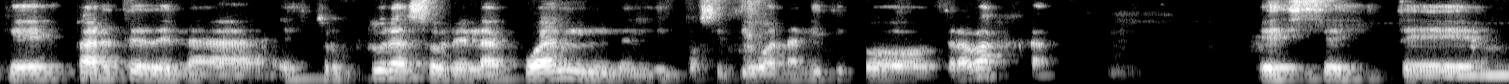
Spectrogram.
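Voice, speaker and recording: A woman moderating a public event, speaking in a measured way with hesitant filler pauses. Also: deep voice, darkish tone, slight background noise. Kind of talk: introductory talk at a public event. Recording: echoey room.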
